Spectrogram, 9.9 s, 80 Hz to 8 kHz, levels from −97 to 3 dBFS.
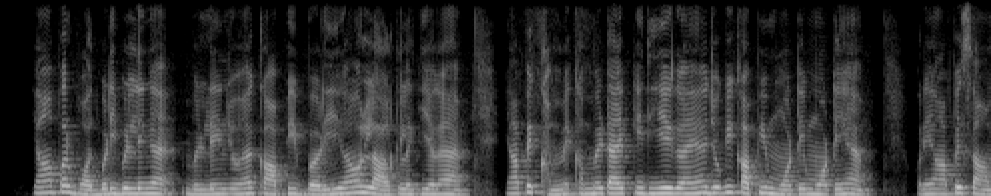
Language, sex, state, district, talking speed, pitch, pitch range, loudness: Hindi, female, Chhattisgarh, Balrampur, 220 wpm, 200 Hz, 190-220 Hz, -29 LUFS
